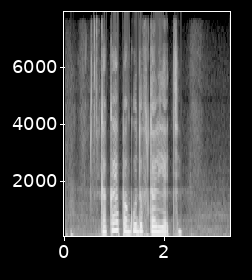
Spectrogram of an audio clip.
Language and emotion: Russian, neutral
